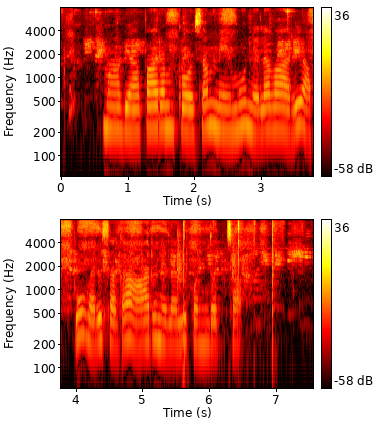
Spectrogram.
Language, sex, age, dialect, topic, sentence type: Telugu, female, 31-35, Southern, banking, question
